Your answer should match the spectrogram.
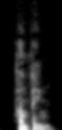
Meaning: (verb) present participle and gerund of hump; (noun) 1. A hump or mound 2. Sexual intercourse
- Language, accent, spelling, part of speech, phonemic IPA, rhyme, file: English, Australia, humping, verb / noun, /ˈhʌmpɪŋ/, -ʌmpɪŋ, En-au-humping.ogg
